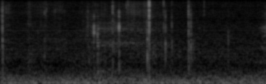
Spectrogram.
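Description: Faint crinkling and small clicks of a thin plastic coin bag being handled between the fingers.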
